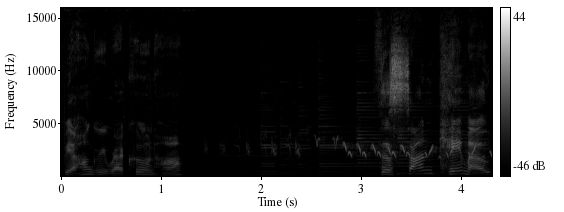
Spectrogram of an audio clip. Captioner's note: birds chirping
